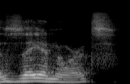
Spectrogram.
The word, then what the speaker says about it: Xehanort: He replaced Nimoy as the voice of Zenart. I can't even know. I don't know how to pronounce the fucking guy's name. The villain of Kingdom Hearts. – Xehanort. – Yeah, Xehanort. That's how that's pronounced.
